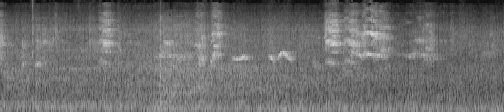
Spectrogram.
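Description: Birds chirping in short calls several times, a few of them rising in pitch, over a steady low rumble.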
